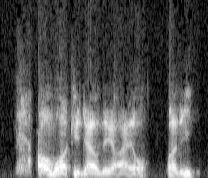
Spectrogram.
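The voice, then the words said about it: Imitates another person's voice. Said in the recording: “premiere a new impression ... That was my impression”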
